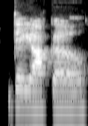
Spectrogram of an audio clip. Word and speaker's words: Dejaco: like Highline with by Tiffany dayaco which is spelled dejaco um fully uh there there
